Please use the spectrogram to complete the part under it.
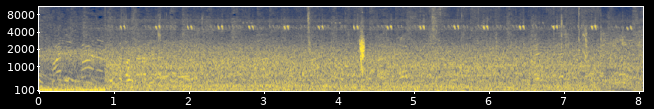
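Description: Wire fencing rattles as people climb through it.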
